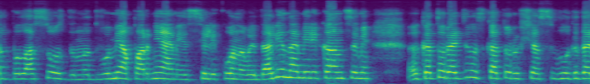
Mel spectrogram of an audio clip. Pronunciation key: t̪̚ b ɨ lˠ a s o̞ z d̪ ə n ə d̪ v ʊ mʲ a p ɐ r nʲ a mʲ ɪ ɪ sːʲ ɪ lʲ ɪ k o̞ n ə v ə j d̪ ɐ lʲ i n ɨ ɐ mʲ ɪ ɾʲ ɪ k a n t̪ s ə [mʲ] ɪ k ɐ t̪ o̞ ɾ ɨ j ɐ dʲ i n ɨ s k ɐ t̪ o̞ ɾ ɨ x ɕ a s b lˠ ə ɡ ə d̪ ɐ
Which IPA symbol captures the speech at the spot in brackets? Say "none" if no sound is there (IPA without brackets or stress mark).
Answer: mʲ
